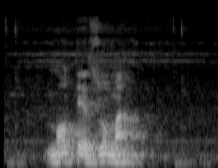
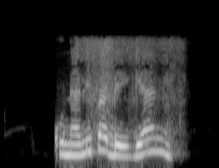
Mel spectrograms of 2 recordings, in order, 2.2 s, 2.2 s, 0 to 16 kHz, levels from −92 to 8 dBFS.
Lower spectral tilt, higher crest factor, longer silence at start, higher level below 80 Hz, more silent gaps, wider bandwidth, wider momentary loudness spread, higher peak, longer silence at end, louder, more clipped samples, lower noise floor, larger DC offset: first, -8 dB/octave vs -6.5 dB/octave; about the same, 20 dB vs 16 dB; about the same, 0.45 s vs 0.55 s; first, -54 dBFS vs -62 dBFS; neither; first, 10.5 kHz vs 7.8 kHz; second, 8 LU vs 12 LU; second, -10 dBFS vs -4 dBFS; first, 0.75 s vs 0.45 s; second, -28 LUFS vs -19 LUFS; neither; second, -59 dBFS vs -80 dBFS; neither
